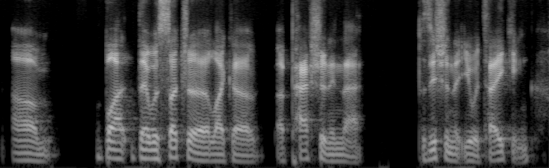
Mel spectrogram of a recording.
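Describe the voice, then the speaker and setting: With an Australian accent, a man with a very deep, low pitch and a bright, sharp tone speaks at a moderate pace. His pitch variation is ordinary, and he leaves long, frequent pauses. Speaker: podcast host. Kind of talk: casual chat.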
